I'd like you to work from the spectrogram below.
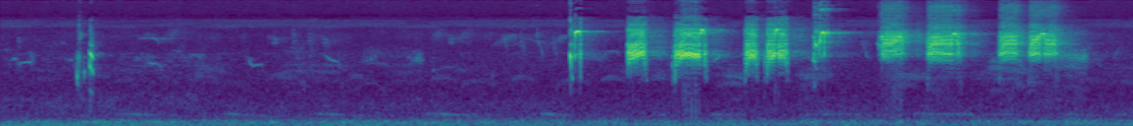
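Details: Answering playback, a black francolin gives a long run of loud, buzzy, grating notes from about four seconds onward. There are about nine harsh notes in an uneven rhythm, preceded by one faint distant call.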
